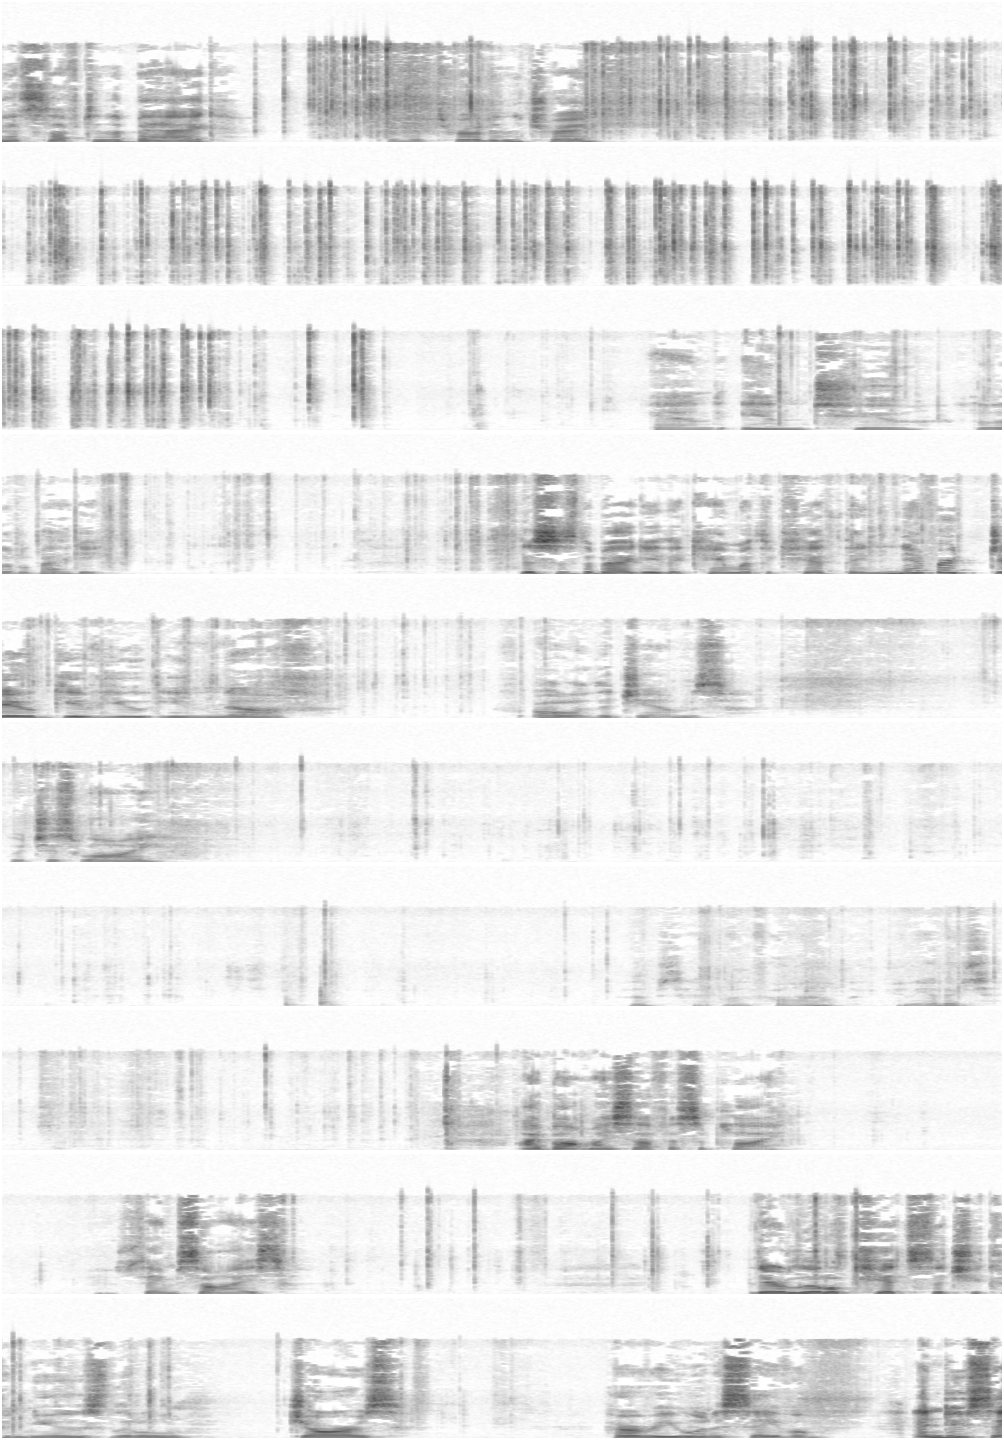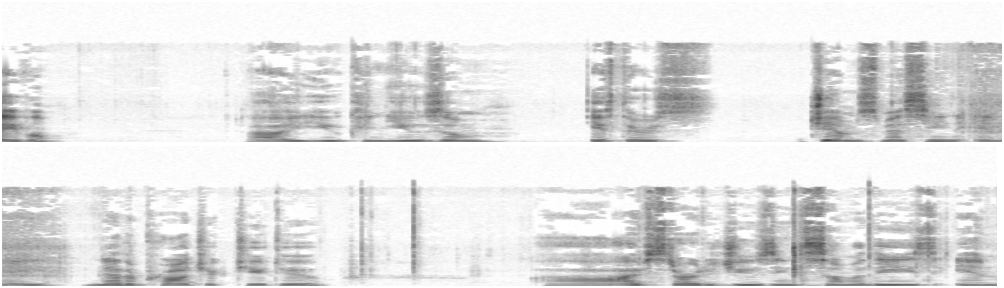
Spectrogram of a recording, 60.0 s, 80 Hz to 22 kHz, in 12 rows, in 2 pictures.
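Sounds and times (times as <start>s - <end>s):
plastic bag crinkling: 0.3s - 39.6s, 40.9s - 45.9s, 56.6s - 59.9s
tiny plastic gems rattling: 1.3s - 11.9s.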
